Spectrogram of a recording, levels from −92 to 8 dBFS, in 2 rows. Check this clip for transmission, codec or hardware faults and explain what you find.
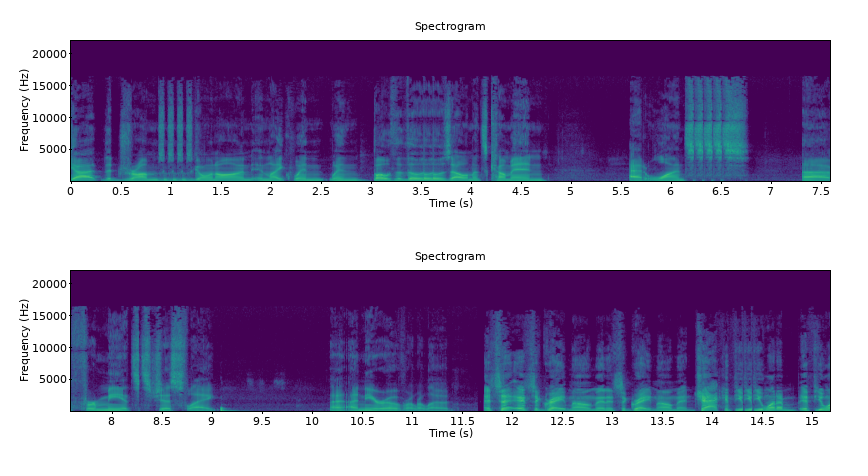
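Repeated buffers occur six times in the speech: at 0.93 to 1.21 s, 3.53 to 3.72 s, 6.22 to 6.60 s, 8.27 to 8.36 s, 11.05 to 11.15 s and 14.30 to 14.49 s. When fresh audio failed to arrive, the device replayed its last block, about 93 ms long (which fits a 4096-sample buffer), between one and four extra times. Each event is a rhythmic stutter with hard joins, and the speech then picks up with nothing audibly missing. On a waveform the same 93 ms shape appears back to back. On a spectrogram the block tiles horizontally, with a vertical line at each seam.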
